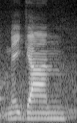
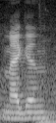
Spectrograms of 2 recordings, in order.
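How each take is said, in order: First: "Megane" in French, meh-GAHN, stress on the last syllable; "Megane" pronounced the French way, meh-GAHN. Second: Put-on "Megane" said like the girl's name Megan, MEG-un; "Megane" anglicised as Megan, stress on the first syllable; English-style Megane. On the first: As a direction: say "Megane" the French way, open "ahn" at the end. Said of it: "I should probably say it like that". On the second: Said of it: "not Megan". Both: Shown as a demonstration.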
